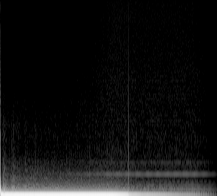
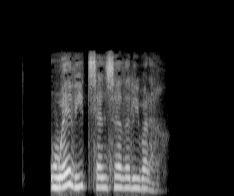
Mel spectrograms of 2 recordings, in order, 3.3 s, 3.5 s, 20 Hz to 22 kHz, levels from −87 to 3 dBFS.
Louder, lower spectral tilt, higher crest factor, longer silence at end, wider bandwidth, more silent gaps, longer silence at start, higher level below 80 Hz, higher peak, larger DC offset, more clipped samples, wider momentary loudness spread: first, -9 LUFS vs -15 LUFS; first, -12 dB/octave vs -4 dB/octave; second, 6 dB vs 16 dB; second, 0.7 s vs 1.15 s; second, 0.2 kHz vs 7.8 kHz; neither; second, 0 s vs 0.75 s; first, -6 dBFS vs -60 dBFS; about the same, 0 dBFS vs -2 dBFS; neither; neither; first, 17 LU vs 14 LU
